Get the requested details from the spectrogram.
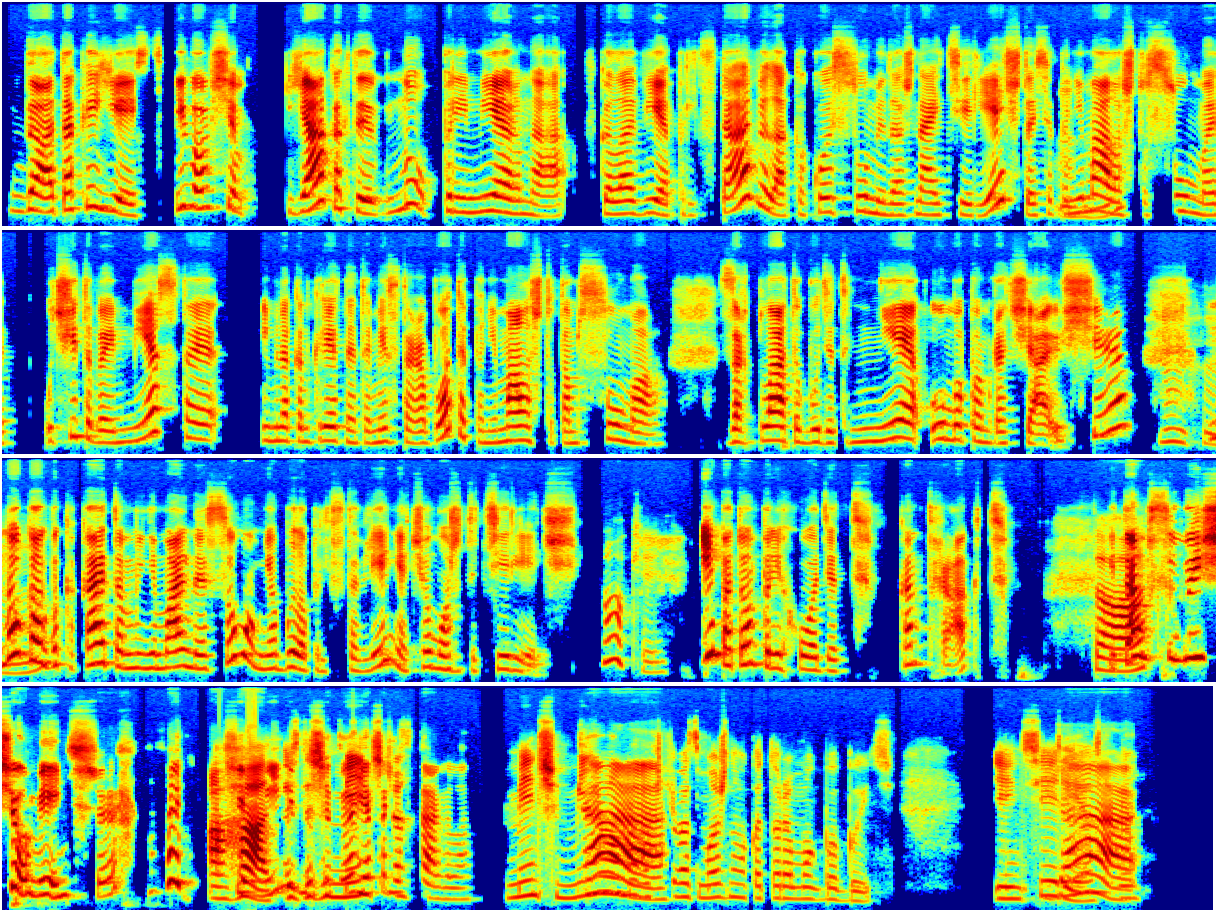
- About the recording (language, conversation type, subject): Russian, podcast, Когда стоит менять работу ради счастья?
- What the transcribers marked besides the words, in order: other background noise; tapping; laughing while speaking: "еще меньше"; laugh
